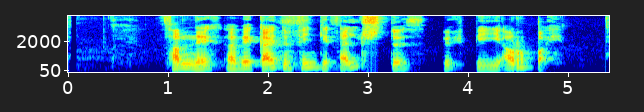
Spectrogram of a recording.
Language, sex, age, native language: Icelandic, male, 30-39, Icelandic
